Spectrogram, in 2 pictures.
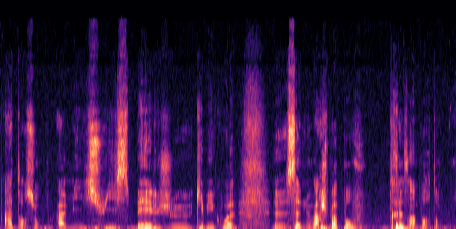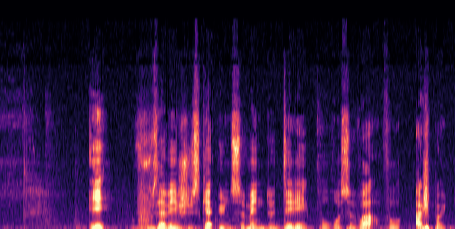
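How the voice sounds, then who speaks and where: A Quebec French man walks viewers through a game promotion, reading the rules and then breaking off into loose, chatty asides. His voice sits fairly low but sounds bright and forward. A faint hiss runs under the recording. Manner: reads rules aloud then chats loosely, fillers and asides. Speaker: gaming video creator. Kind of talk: casual tutorial commentary.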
